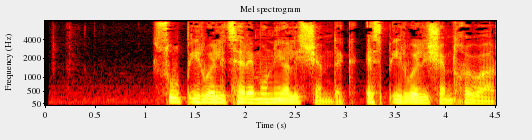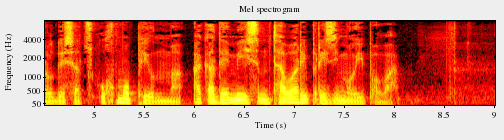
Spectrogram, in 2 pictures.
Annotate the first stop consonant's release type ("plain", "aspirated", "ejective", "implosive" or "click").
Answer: ejective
